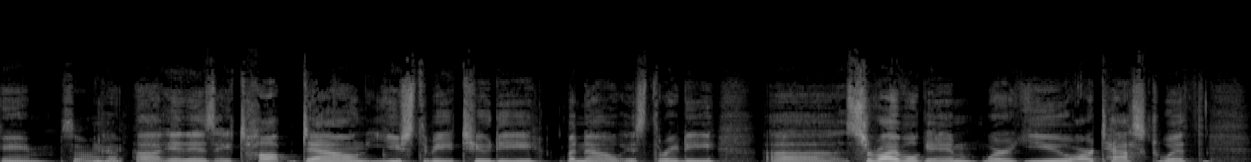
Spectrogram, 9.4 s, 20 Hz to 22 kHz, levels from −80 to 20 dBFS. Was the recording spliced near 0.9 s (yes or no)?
yes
